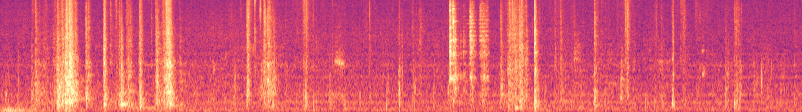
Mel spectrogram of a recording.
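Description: Scattered light clanks and knocks of scrap metal pieces being picked up and handled. They come in bunches about a second in, around three seconds in, and again around six seconds in.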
